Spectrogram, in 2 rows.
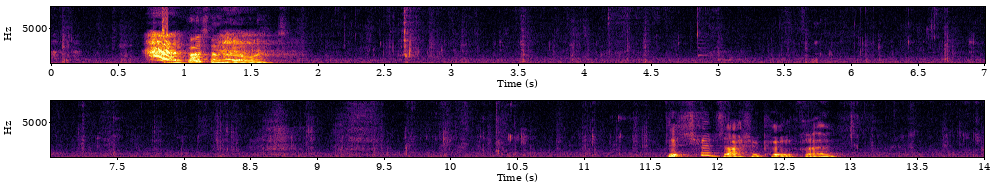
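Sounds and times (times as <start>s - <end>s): wet chewing with crackles: 0.0s - 0.7s, 1.8s - 14.0s.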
